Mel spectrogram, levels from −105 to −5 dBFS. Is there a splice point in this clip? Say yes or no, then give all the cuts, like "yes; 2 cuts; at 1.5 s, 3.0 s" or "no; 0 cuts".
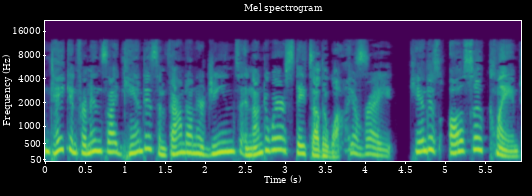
no; 0 cuts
